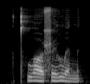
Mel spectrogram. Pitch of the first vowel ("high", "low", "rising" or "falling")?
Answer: low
